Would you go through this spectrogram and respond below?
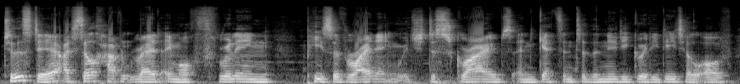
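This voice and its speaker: A man's voice: medium pitch, flat delivery, normal speed. A man narrating a scripted book review in an enthusiastic, opinionated way. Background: faint music.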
